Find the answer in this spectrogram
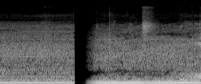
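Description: Steady low machine hum, like a motor or engine running, that breaks off completely for a moment just under a second in and then carries on unchanged.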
